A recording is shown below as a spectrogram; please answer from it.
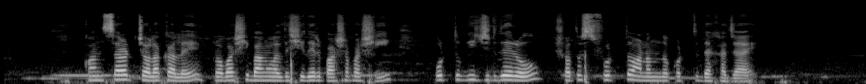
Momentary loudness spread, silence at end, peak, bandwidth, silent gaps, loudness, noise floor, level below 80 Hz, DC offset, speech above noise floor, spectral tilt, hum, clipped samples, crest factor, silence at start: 12 LU; 0.4 s; -6 dBFS; 11.5 kHz; none; -24 LUFS; -54 dBFS; -54 dBFS; under 0.1%; 30 dB; -4.5 dB/octave; none; under 0.1%; 18 dB; 0.25 s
